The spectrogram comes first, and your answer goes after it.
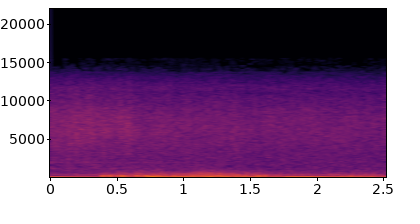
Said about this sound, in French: En quelques minutes, la petite pluie va se transformer en averse diluvienne.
